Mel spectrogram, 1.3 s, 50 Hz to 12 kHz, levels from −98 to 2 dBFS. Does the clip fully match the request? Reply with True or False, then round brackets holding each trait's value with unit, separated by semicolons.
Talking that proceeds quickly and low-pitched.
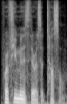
True (355 wpm; 95 Hz)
